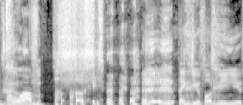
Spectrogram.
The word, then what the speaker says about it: Thuram: R-nya kan gitu kan, Thuram.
